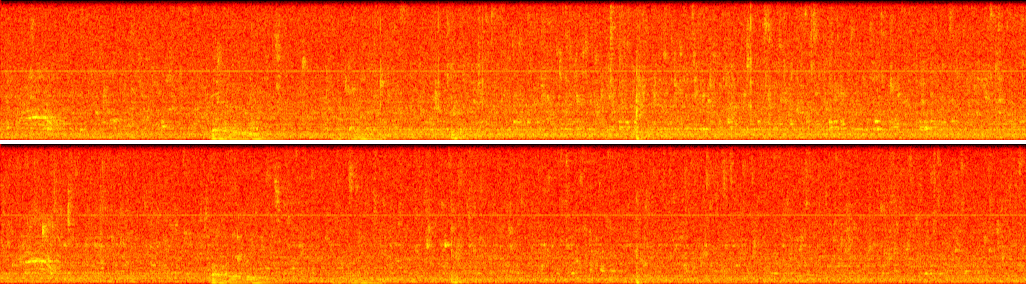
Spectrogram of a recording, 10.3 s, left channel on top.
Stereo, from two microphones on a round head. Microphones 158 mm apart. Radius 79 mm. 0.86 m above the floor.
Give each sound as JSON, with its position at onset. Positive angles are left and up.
{"t": 0.1, "sound": "a shout", "side_deg": -50, "distance_m": 3.5}
{"t": 2.1, "sound": "a man speaking", "side_deg": -20, "distance_m": 1.6}
{"t": 4.5, "sound": "a drawer", "side_deg": -45, "distance_m": 4.5}
{"t": 6.3, "sound": "a drawer", "side_deg": 50, "distance_m": 1.3}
